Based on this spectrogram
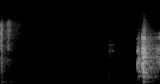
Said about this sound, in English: I jinxed myself by saying this deck was easy to shuffle because now I'm having issues.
